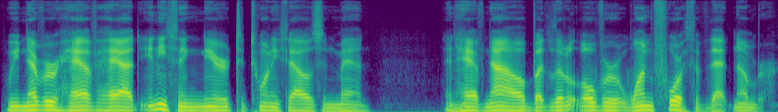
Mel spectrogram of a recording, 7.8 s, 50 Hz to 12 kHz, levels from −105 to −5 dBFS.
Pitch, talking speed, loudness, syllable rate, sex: 105 Hz, 160 wpm, -19 LUFS, 4.3 syllables/s, male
